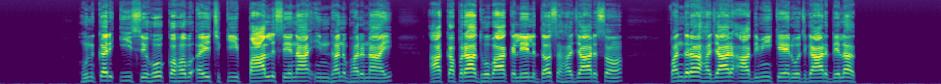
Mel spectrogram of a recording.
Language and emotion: Maithili, neutral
